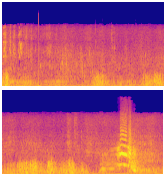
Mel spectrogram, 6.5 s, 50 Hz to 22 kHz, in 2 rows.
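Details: Large herd of African elephants with many young calves, wild on safari, Sept 29, 2016, 3:20 p.m., vocalizing a lot: a series of low rumbling pulses, then a loud brassy trumpet rising and falling near the end.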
